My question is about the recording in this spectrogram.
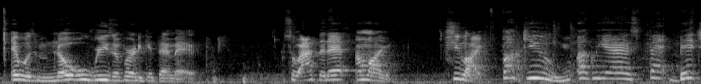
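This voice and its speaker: A young woman vlogger in a casual storytime, loose and animated, swearing freely and jumping into the voices of the people in her story. Her pitch sits in a typical middle range, with a faint hiss of noise behind her. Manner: animated, profane, acts out quotes. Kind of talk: casual storytime while eating.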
